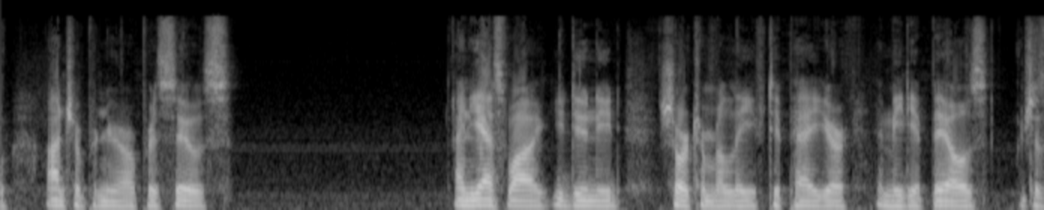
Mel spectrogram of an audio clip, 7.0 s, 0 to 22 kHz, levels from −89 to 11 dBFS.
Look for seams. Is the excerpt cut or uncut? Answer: uncut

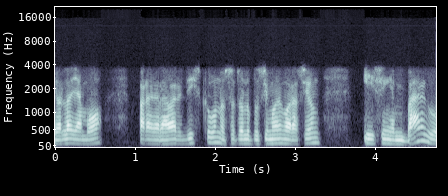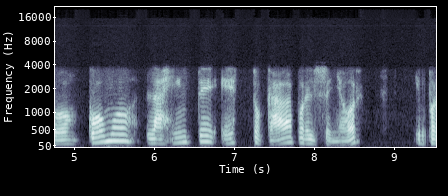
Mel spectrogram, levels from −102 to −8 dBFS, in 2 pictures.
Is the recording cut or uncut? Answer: cut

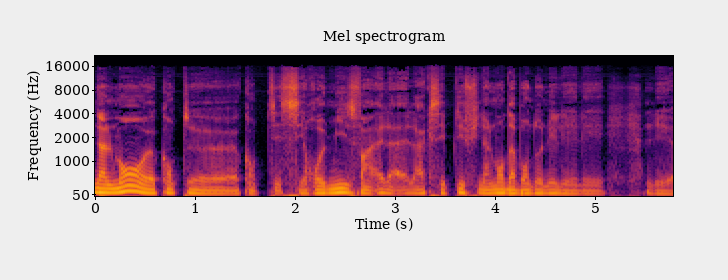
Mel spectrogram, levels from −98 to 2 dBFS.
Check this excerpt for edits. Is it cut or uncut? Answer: uncut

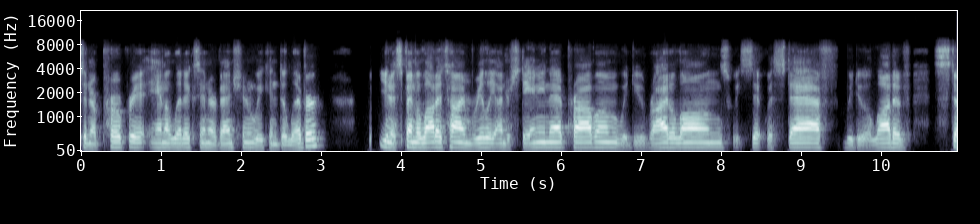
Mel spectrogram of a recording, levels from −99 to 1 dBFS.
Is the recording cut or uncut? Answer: cut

